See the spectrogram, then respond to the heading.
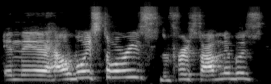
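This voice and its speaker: A woman's voice: fairly high pitch, normal speed, a bit bright, poor audio. A woman co-hosting a casual book discussion on a live stream, talking informally and jokingly. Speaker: co-host of a literary read-along stream.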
